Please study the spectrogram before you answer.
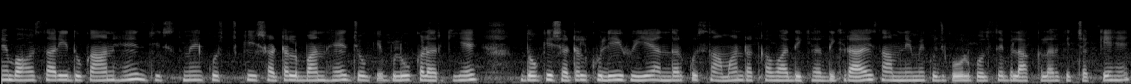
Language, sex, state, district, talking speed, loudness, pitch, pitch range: Kumaoni, female, Uttarakhand, Uttarkashi, 215 wpm, -22 LUFS, 195 Hz, 190-205 Hz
